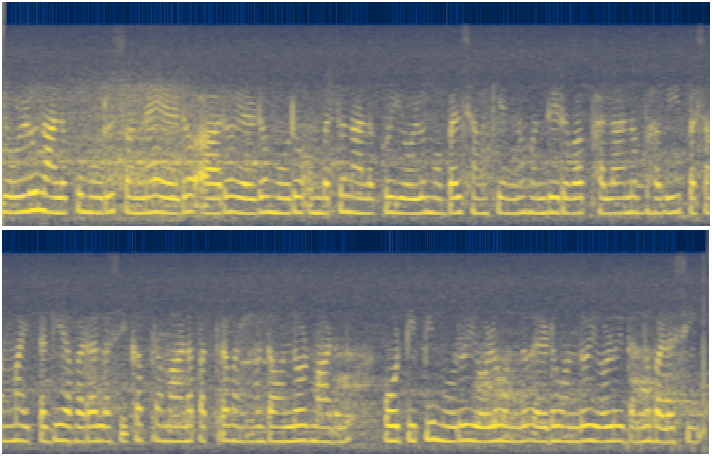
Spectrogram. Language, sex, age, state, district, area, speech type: Kannada, female, 30-45, Karnataka, Bangalore Urban, rural, read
